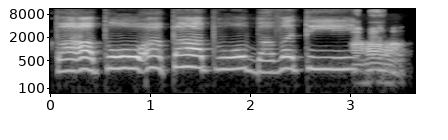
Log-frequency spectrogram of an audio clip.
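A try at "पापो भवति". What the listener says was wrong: சொல்ல வேண்டாம் ஆ சொல்ல வேண்டாம் பாப்போ பாப்போ அது மட்டும் சொன்னா போதும்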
